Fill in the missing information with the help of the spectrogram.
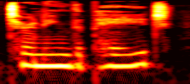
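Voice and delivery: plain reading voice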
